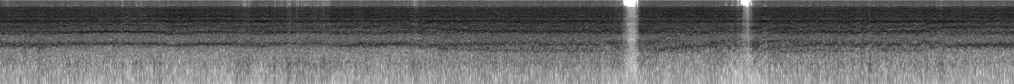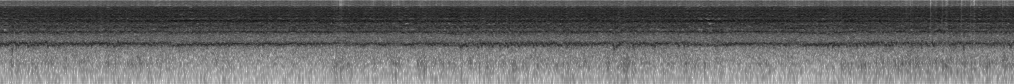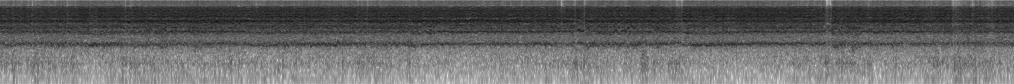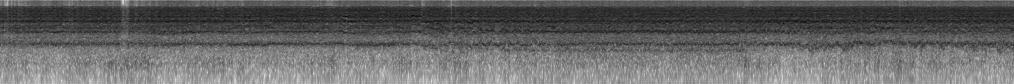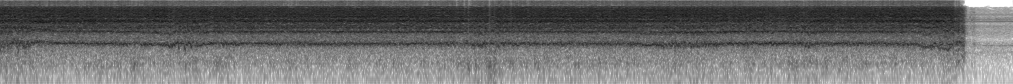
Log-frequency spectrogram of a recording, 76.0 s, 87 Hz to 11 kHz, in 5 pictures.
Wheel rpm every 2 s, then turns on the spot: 220, 230, 220, 210, 140, 120, 190, 210, 230, 230, 230, 230, 240, 230, 240, 230, 210, 220, 230, 230, 220, 220, 230, 230, 230, 230, 210, 190, 200, 240, 230, 230, 230, 230, 230, 220, 230, 150.
none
